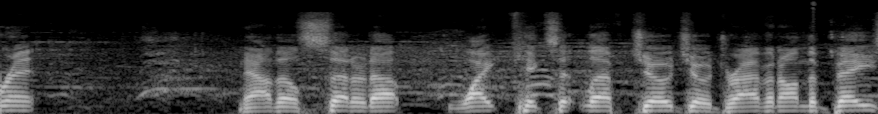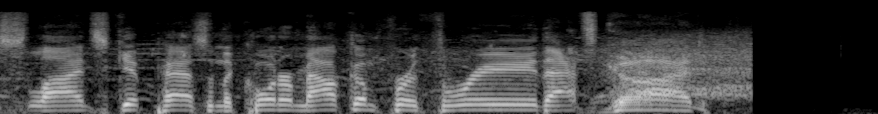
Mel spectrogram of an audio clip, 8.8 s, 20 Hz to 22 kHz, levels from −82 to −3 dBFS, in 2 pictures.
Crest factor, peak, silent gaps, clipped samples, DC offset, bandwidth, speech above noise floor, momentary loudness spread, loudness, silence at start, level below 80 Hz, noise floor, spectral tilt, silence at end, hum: 18 dB; -8 dBFS; none; under 0.1%; under 0.1%; 14 kHz; 52 dB; 8 LU; -25 LUFS; 0 s; -54 dBFS; -77 dBFS; -4.5 dB/octave; 0.65 s; none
